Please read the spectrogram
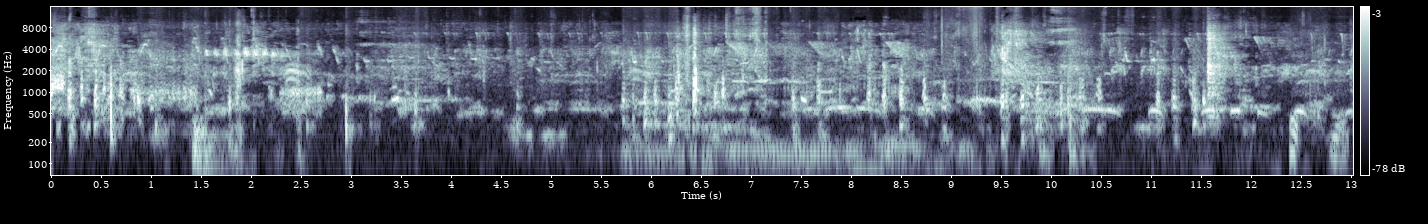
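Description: A flock of chickens and roosters clucking, with many short, scattered calls.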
